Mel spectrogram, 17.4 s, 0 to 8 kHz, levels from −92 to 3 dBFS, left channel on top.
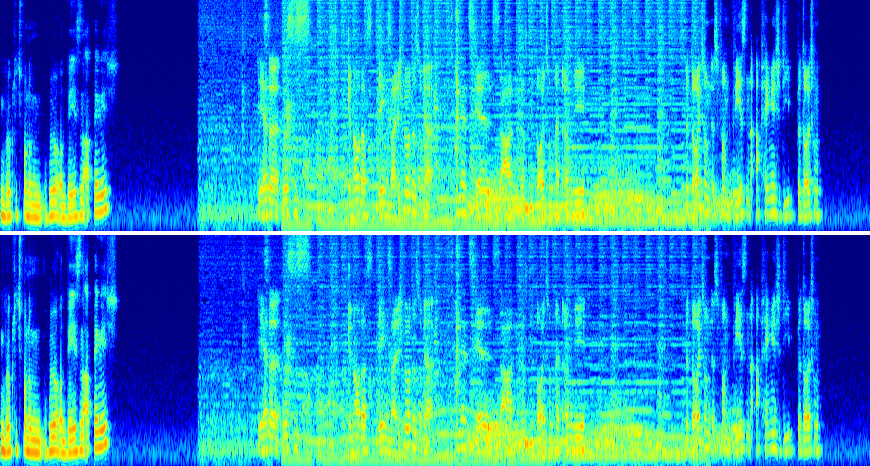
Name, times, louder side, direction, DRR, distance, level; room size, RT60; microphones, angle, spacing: voice 1, 0.0-2.3, right 3 dB, 40° right, 0.4 m, -25 dB
sound 1, 3.9-9.2, left 2 dB, 50° left, 1.5 m, -42 dB
voice 2, 5.1-6.2 6.9-8.7 9.0-11.7 13.7-16.4, left 1 dB, 30° left, 1.2 m, -32 dB
sound 2, 5.6-14.1, left 2 dB, 80° left, 1.7 m, -37 dB
sound 3, 9.3-14.8, equal, 10° left, 1.8 m, -35 dB
8.0 x 3.4 x 3.6 m
head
